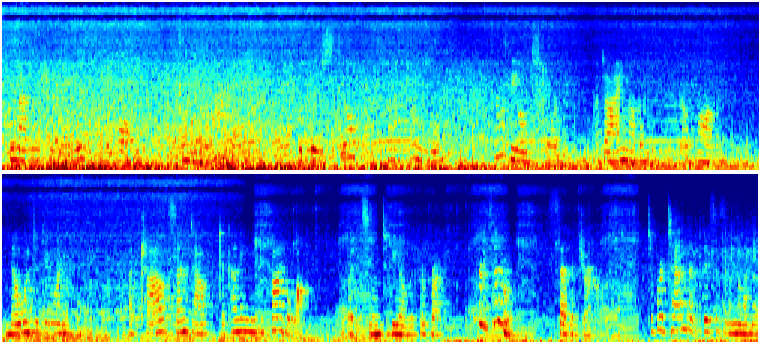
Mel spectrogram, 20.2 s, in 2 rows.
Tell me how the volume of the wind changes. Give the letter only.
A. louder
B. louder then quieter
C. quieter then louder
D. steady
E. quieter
E.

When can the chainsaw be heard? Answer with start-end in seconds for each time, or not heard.
0.0-20.1.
